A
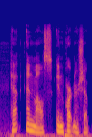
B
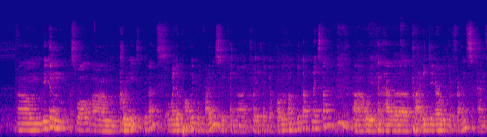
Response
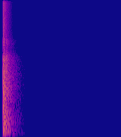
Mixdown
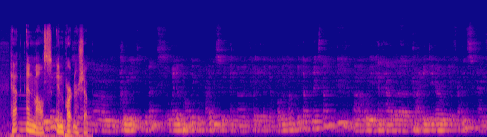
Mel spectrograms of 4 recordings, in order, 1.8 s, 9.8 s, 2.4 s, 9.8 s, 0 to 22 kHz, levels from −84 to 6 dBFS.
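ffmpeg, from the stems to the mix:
-filter_complex "[0:a]volume=3dB,asplit=2[link_01][link_02];[1:a]firequalizer=gain_entry='entry(310,0);entry(750,-25);entry(2800,-3)':delay=0.05:min_phase=1,volume=-9dB,asplit=2[link_03][link_04];[link_04]volume=-10.5dB[link_05];[link_02]apad=whole_len=434787[link_06];[link_03][link_06]sidechaincompress=threshold=-34dB:ratio=8:attack=16:release=293[link_07];[2:a]atrim=start_sample=2205[link_08];[link_05][link_08]afir=irnorm=-1:irlink=0[link_09];[link_01][link_07][link_09]amix=inputs=3:normalize=0,lowshelf=frequency=430:gain=-5"

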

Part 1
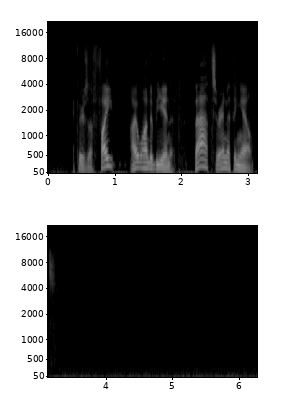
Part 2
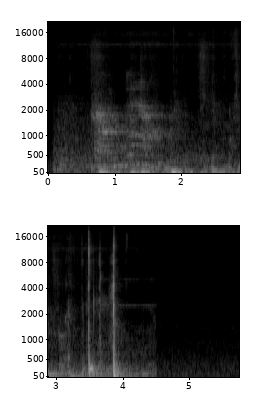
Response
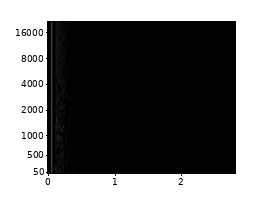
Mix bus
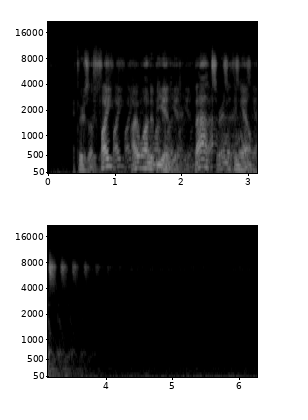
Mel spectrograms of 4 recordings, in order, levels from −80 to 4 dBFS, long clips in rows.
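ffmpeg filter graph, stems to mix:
-filter_complex "[0:a]lowpass=frequency=6900:width_type=q:width=9.9,bass=frequency=250:gain=0,treble=frequency=4000:gain=8,volume=0.5dB,asplit=3[link_01][link_02][link_03];[link_02]volume=-11.5dB[link_04];[1:a]acompressor=threshold=-46dB:ratio=6,adelay=1250,volume=-7.5dB,asplit=2[link_05][link_06];[link_06]volume=-23.5dB[link_07];[link_03]apad=whole_len=308717[link_08];[link_05][link_08]sidechaingate=range=-33dB:threshold=-54dB:ratio=16:detection=peak[link_09];[link_04][link_07]amix=inputs=2:normalize=0,aecho=0:1:173|346|519|692|865|1038|1211:1|0.5|0.25|0.125|0.0625|0.0312|0.0156[link_10];[link_01][link_09][link_10]amix=inputs=3:normalize=0,flanger=delay=16:depth=4.5:speed=0.36,alimiter=limit=-22.5dB:level=0:latency=1:release=486"

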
